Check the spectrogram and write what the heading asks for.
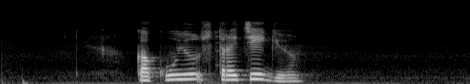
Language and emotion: Russian, neutral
